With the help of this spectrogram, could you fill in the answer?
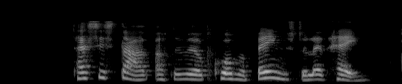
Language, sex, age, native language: Icelandic, female, 11, Icelandic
